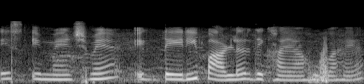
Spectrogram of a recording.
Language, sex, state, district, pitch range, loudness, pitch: Hindi, female, Chhattisgarh, Bilaspur, 210-250 Hz, -15 LUFS, 225 Hz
